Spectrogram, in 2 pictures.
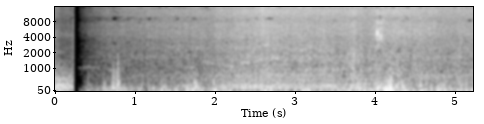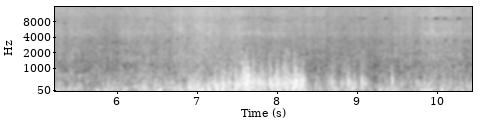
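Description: Waves washing onto a rocky shore, with wind gusting on the microphone; the noise rises and falls irregularly.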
